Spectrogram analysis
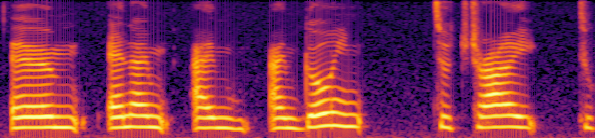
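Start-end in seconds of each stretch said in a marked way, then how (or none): none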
